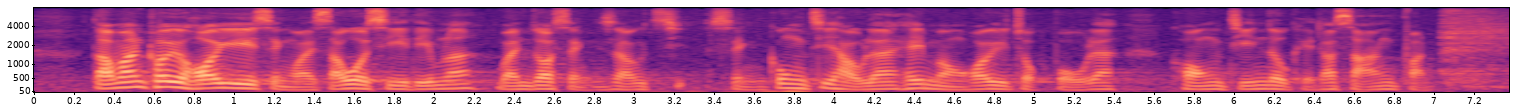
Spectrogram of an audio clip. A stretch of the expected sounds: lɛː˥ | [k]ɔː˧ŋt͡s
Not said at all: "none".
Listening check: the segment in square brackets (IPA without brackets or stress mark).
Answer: kʰ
